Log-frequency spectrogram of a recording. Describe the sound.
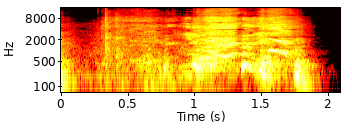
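Harsh, irritated coughing from a person whose drink of cognac went down the wrong way: a first rough burst, then a fit of several rasping, strained coughs with throaty voiced edges.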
